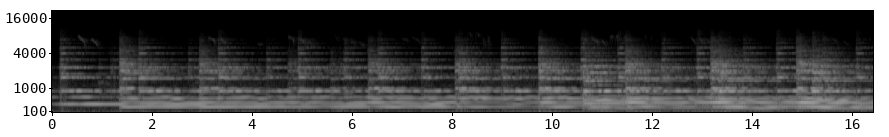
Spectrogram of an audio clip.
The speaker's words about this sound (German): Das Mittagsläuten kommt heute von der evangelischen Michaelskirche im mittelfränkischen Rasch.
